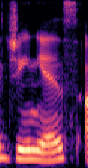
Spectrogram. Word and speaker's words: Jeen-yuhs: I have some questions for you after the show about that, but beforehand, we're going to be discussing the new documentary Genius on Netflix. It's spelled J-E-E-N-Y-U-H-S, and it's all about Kanye.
